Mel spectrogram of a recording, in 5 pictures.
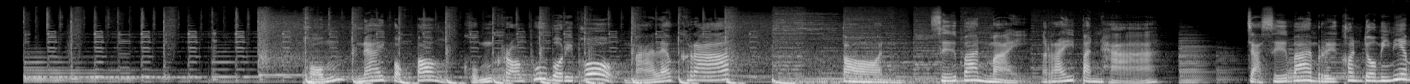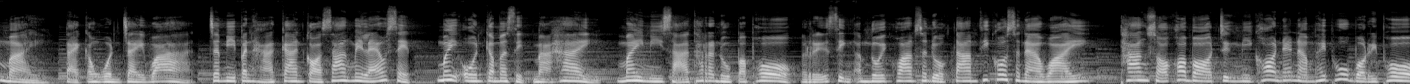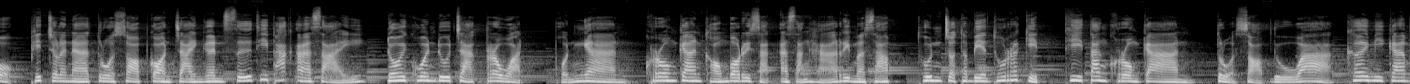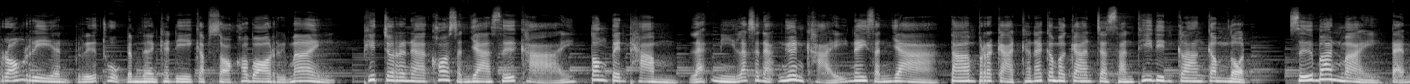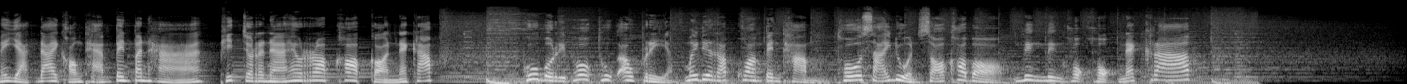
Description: สื่อประชาสัมพันธ์ MP3สปอตวิทยุ ภาคกลาง
017.สปอตวิทยุ สคบ._ภาคกลาง_เรื่องที่ 17_.mp3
